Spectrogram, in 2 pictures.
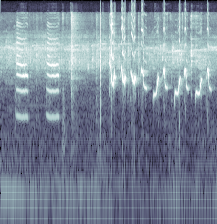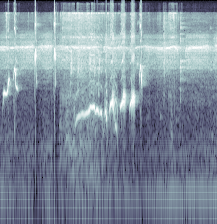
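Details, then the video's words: Morning song of a Bornean white-rumped shama: two clipped note clusters, then a fast run of sharp whistled slurs, ending in a rising, warbling sweep, with a steady high hiss behind. "The Best Bird Singing In The Word || Murai Batu Borneo"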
